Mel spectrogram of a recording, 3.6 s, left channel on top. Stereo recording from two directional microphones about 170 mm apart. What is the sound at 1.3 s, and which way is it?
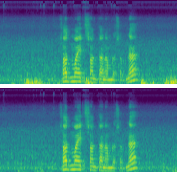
Speech, 5° right (ahead or behind).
